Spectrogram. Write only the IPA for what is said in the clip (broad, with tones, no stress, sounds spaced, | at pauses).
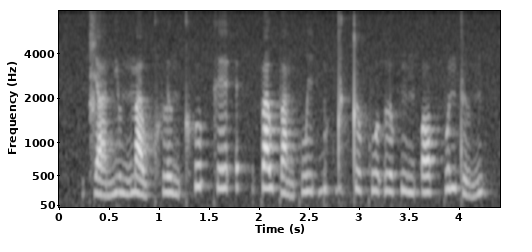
t͡ɕ aː˩˦ n j ɯ˩˦ ŋ m a˩˦ w kʰ l ɯ˩˦ ŋ kʰ u˥˩ ʔ k e˥˩ ʔ | p a˥˩ w p a˨˩ ŋ k w i˦˥ ʔ b ɯ˥˩ k̚ d ɯ˥˩ k̚ t uː˦˥ k w u˦˥ ʔ l u˦˥ k̚ ŋ ɯ˧ ŋ ʔ ɔː˥˩ k̚ p u˥˩ n t ɯ˩˦ ŋ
